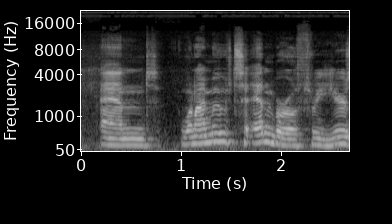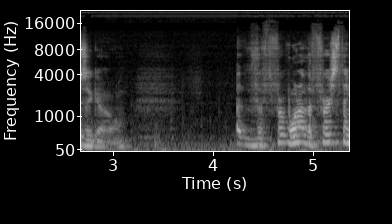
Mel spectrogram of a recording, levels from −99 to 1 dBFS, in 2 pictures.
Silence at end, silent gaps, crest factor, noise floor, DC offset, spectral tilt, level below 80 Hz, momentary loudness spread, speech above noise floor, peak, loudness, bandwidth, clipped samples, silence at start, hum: 0 s; none; 20 dB; -61 dBFS; under 0.1%; -3.5 dB/octave; -64 dBFS; 13 LU; 27 dB; -16 dBFS; -34 LUFS; over 20 kHz; under 0.1%; 0 s; none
